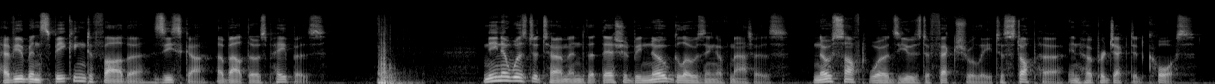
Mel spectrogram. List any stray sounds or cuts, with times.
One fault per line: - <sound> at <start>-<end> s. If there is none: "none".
- thud at 3.8-4.3 s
